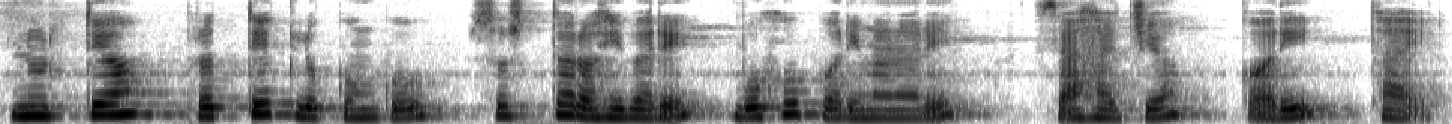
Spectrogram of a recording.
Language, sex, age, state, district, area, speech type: Odia, female, 30-45, Odisha, Jajpur, rural, spontaneous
